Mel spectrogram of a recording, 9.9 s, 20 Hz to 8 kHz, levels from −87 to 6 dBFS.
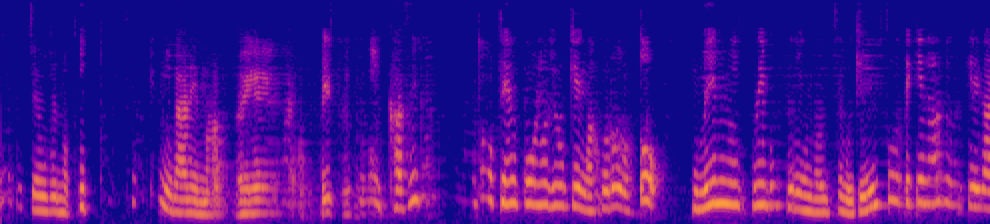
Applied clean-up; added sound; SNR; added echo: neural mask model DeepFilterNet 3.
